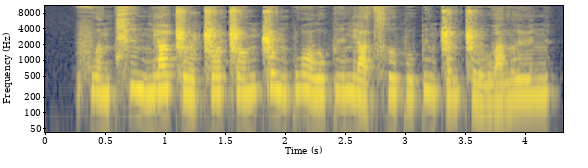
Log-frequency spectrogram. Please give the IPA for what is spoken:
f w ə˨˩ n t͡ɕʰ i˥˩ ŋ n̪ j ä˥ ʈ͡ʂ ɻ̩˨˩ ʈ͡ʂ ɤ˧˥ ʈ͡ʂ ɤ˧˥ ŋ ʈ͡ʂ ʊ˥˧ ŋ p w ɔ˥˩ l u˧˥ p i˧˥ n̪ j ä˨˩ t͡sʰ ɹ̩˥˩ p u˧˥ p i˥˩ ŋ ʈ͡ʂ ə˧˥ n ʈ͡ʂ ɻ̩˨˩ l w a˧˥ n l y˥ n

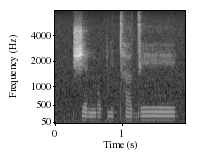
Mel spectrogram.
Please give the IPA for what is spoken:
ʃ ɛ˨ ŋ ɔ˨ p i˨ tʰ a˨ d eː˦

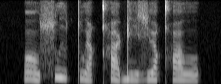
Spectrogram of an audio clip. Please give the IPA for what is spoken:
ɔ˧˩ sʷ i˥˧ tʷ e˧˩˧ qʰ ə˧˩˧ ɖ i˩ z y˧˩ qʰ o˧˩

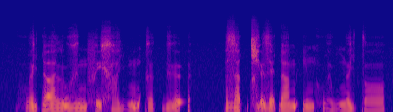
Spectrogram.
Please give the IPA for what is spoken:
h w ə̰˧˨ j ɗ a̰ː˧˥ l ṵ˧˨ ɣ ɨ˧ m f ḛ˧˨ x a̤˨˩ j m ə̰˧˨ m k əː˨˩ k̚ ɣ ɨ̰˧˨ ə̯ ʔ | z a˦˥ t̚ t͡ɕ ḭ˧˨ ə̯ z ɛ̰˧˨ ɗ a˧ m ʔ i˧ m h w ə̤˨˩ w ŋ ə˧ j t̪ ɔ˧

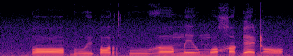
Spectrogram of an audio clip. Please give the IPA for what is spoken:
ɠ ɔː ɠ u y̯ ʔ ɔ r k uː ɣ ʌː m e u̯ m o χ ʌ ɠ ɛ ɖ ɔ

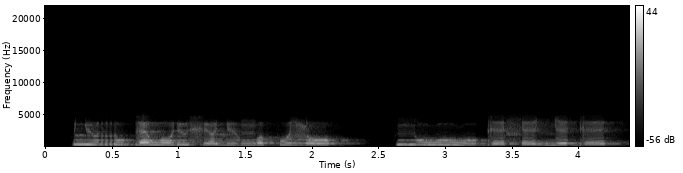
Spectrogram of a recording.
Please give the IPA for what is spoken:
lʲ u˦ r u˦ ɡ ɛ˦ w o˦ ɾʲ u˦ xʲ ʌ˨ lʲ ɯ˨ ŋʷ ʌ˦ kʷ ɯ˦ ɮ o˦ | ɲ u˦ w u˦ w u˨ ɡ e˨ ɬ e˨ ɲ e˦ ɡ e˨˦

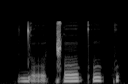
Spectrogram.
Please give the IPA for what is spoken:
d o̰ ǁ o kʼ u k

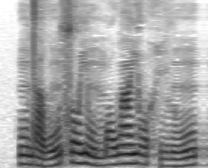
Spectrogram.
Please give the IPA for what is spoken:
ũ˧ d a˨ w ũ˨˦ s o˧ j ũ˨ m ɔ˧ w ã˦ j o˧ h i˨ l ũ˨˦

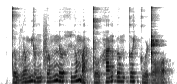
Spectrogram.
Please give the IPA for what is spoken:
t̪ ə˨˩˨ w l ə˧˥ m j ə˧˥ ŋ f ə˧˥ m n əː˧ h i˧˥ ə̯ m a˨˩ t̚ t̪ o˨˩ h a˧˥ ŋ ʔ ə˧ m k ə˧ j k u˨˩ ə̯ ʈ ɔ˨˩˦

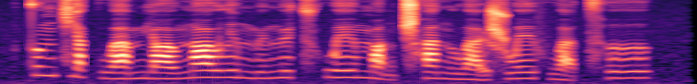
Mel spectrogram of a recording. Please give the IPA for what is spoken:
t̪ ʊ˥ ŋ t͡ɕ j ä˨ k w ä˧˥ m j ɑ˧˥ ʊ̯ n̪ ɑ˥ ʊ̯ l i˥˩ m y˧˥ n̪ y˥˩ t͡sʰ w e˥ ɪ̯ m ɑ̰˨˩ ŋ ʈ͡ʂʰ a˥˩ n l w a̰˨˩ ɪ̯ ʂ w e˥˩ ɪ̯ f w ä̰˨˩ t͡sʰ ɹ̩˥

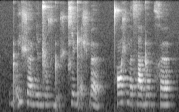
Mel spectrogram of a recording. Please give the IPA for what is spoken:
ɖ o̰ j ʃ œ ŋ i ɖ͡ʐ u s ɖ ṵ ʃ t͡ɕ i ɖ ɛ̰ ʃ ɓ œ | t̪ʰ ɔ ʃ n̪ ə s a ɖ o k x œ

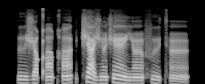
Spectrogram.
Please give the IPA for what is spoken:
ɨ ʒ œ qʼ ã qʰ ã | t͡ʃ a ʒ œ̃ ʃ ɛ̃ː j œ̃ː f ʉ tʰ œ̃ː

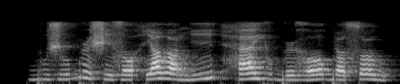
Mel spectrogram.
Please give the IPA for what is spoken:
b u ʒ ʊ b ə˞ ʃ e z ɔ h e ðˤ ə˞ ŋ ɪ | h a j ʊ b ə˞ ɣ ɔ b ø sˤ u

